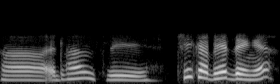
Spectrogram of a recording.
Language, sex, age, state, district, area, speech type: Hindi, female, 45-60, Bihar, Samastipur, rural, conversation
